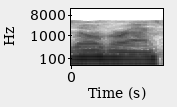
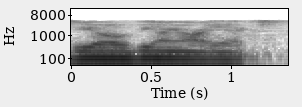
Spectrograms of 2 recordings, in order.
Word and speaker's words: Zovirax: Okay, and the poor man likes to call it Zovrax, which is the trade name, Zovirax.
